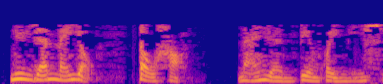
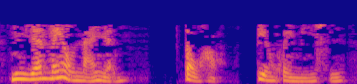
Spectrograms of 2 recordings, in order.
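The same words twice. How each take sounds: First: 在“没有”后停顿，前半句加重; pause after 没有. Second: 在“男人”后停顿，前半句加重; pause after 男人. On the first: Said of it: "假如我的重读部位是这样子哦". (在“没有”处断开重读) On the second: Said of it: "但是如果我是这样子". (在“男人”处断开重读) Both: Shown as a demonstration.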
